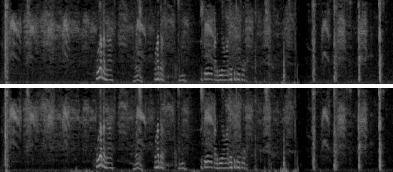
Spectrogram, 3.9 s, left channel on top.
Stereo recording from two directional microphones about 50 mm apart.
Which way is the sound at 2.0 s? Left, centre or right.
Left.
